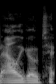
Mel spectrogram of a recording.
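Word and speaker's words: Aligoté: I've done just an Aligote, we call it Aligote weekend, but Ali is spelled like Alleyway.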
